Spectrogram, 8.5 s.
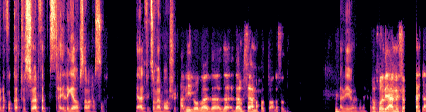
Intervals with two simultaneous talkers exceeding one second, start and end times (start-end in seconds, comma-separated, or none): none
